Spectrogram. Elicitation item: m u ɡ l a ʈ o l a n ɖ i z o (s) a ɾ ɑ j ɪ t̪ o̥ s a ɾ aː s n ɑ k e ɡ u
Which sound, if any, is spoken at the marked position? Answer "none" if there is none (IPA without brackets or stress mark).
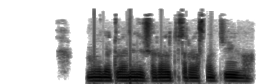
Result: ʃ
